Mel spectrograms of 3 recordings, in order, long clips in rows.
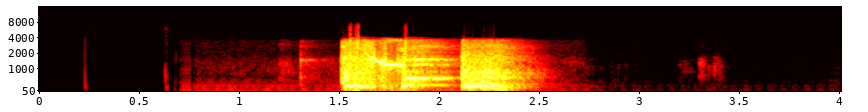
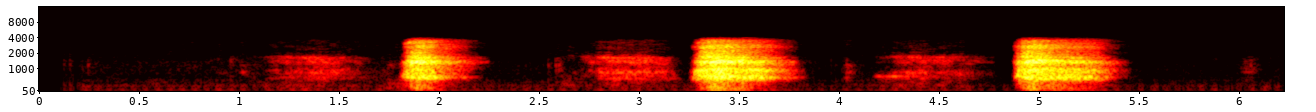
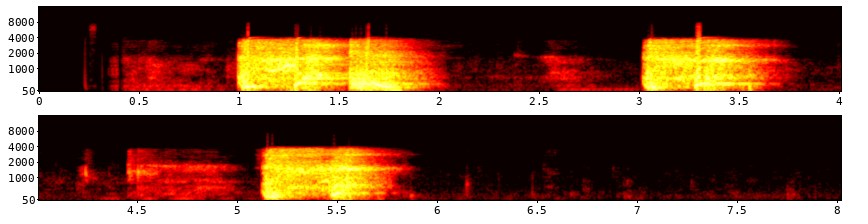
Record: {"cough_length": "4.0 s", "cough_amplitude": 30401, "cough_signal_mean_std_ratio": 0.4, "exhalation_length": "6.2 s", "exhalation_amplitude": 23268, "exhalation_signal_mean_std_ratio": 0.31, "three_cough_length": "8.0 s", "three_cough_amplitude": 28883, "three_cough_signal_mean_std_ratio": 0.41, "survey_phase": "beta (2021-08-13 to 2022-03-07)", "age": "45-64", "gender": "Male", "wearing_mask": "No", "symptom_none": true, "smoker_status": "Never smoked", "respiratory_condition_asthma": false, "respiratory_condition_other": false, "recruitment_source": "REACT", "submission_delay": "2 days", "covid_test_result": "Negative", "covid_test_method": "RT-qPCR"}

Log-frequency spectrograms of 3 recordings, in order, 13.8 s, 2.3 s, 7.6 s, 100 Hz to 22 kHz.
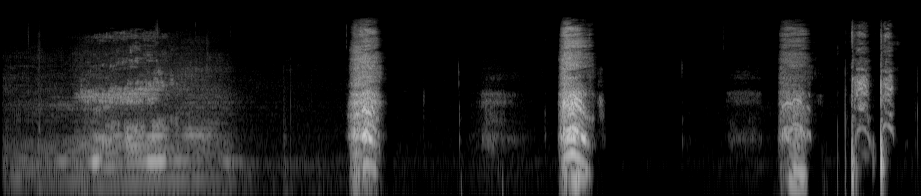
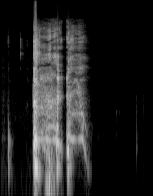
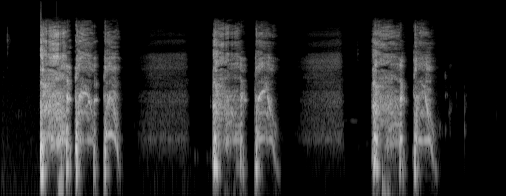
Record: {"exhalation_length": "13.8 s", "exhalation_amplitude": 27026, "exhalation_signal_mean_std_ratio": 0.28, "cough_length": "2.3 s", "cough_amplitude": 32768, "cough_signal_mean_std_ratio": 0.34, "three_cough_length": "7.6 s", "three_cough_amplitude": 32768, "three_cough_signal_mean_std_ratio": 0.4, "survey_phase": "beta (2021-08-13 to 2022-03-07)", "age": "45-64", "gender": "Male", "wearing_mask": "No", "symptom_cough_any": true, "symptom_runny_or_blocked_nose": true, "symptom_sore_throat": true, "symptom_fatigue": true, "symptom_headache": true, "symptom_onset": "3 days", "smoker_status": "Never smoked", "respiratory_condition_asthma": false, "respiratory_condition_other": false, "recruitment_source": "Test and Trace", "submission_delay": "1 day", "covid_test_result": "Positive", "covid_test_method": "RT-qPCR", "covid_ct_value": 28.8, "covid_ct_gene": "ORF1ab gene"}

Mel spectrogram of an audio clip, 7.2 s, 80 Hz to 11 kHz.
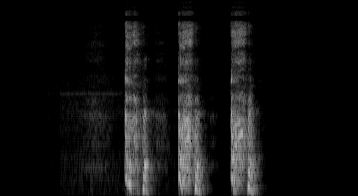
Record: {"three_cough_length": "7.2 s", "three_cough_amplitude": 32768, "three_cough_signal_mean_std_ratio": 0.34, "survey_phase": "beta (2021-08-13 to 2022-03-07)", "age": "45-64", "gender": "Female", "wearing_mask": "No", "symptom_runny_or_blocked_nose": true, "symptom_change_to_sense_of_smell_or_taste": true, "symptom_loss_of_taste": true, "smoker_status": "Never smoked", "respiratory_condition_asthma": false, "respiratory_condition_other": false, "recruitment_source": "Test and Trace", "submission_delay": "2 days", "covid_test_result": "Positive", "covid_test_method": "RT-qPCR", "covid_ct_value": 17.6, "covid_ct_gene": "ORF1ab gene", "covid_ct_mean": 18.0, "covid_viral_load": "1200000 copies/ml", "covid_viral_load_category": "High viral load (>1M copies/ml)"}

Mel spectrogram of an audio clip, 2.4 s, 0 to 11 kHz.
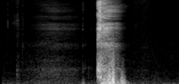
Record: {"cough_length": "2.4 s", "cough_amplitude": 21329, "cough_signal_mean_std_ratio": 0.27, "survey_phase": "beta (2021-08-13 to 2022-03-07)", "age": "18-44", "gender": "Female", "wearing_mask": "No", "symptom_cough_any": true, "symptom_runny_or_blocked_nose": true, "symptom_shortness_of_breath": true, "symptom_sore_throat": true, "symptom_fatigue": true, "symptom_fever_high_temperature": true, "symptom_headache": true, "symptom_change_to_sense_of_smell_or_taste": true, "smoker_status": "Never smoked", "respiratory_condition_asthma": false, "respiratory_condition_other": false, "recruitment_source": "Test and Trace", "submission_delay": "2 days", "covid_test_result": "Positive", "covid_test_method": "RT-qPCR"}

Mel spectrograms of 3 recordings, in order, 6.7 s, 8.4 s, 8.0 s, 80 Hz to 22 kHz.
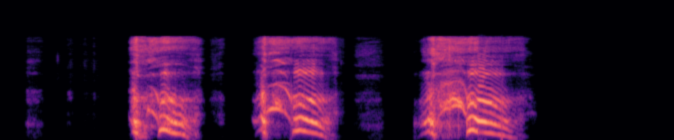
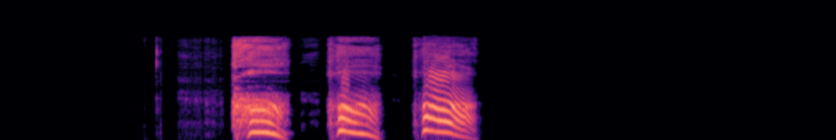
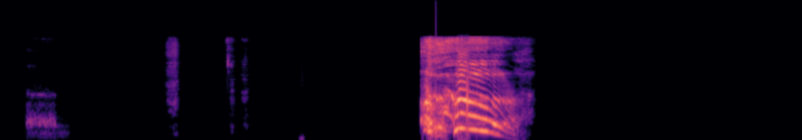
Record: {"three_cough_length": "6.7 s", "three_cough_amplitude": 26649, "three_cough_signal_mean_std_ratio": 0.44, "exhalation_length": "8.4 s", "exhalation_amplitude": 26602, "exhalation_signal_mean_std_ratio": 0.34, "cough_length": "8.0 s", "cough_amplitude": 26760, "cough_signal_mean_std_ratio": 0.25, "survey_phase": "beta (2021-08-13 to 2022-03-07)", "age": "65+", "gender": "Male", "wearing_mask": "No", "symptom_none": true, "smoker_status": "Ex-smoker", "respiratory_condition_asthma": false, "respiratory_condition_other": false, "recruitment_source": "REACT", "submission_delay": "2 days", "covid_test_result": "Negative", "covid_test_method": "RT-qPCR"}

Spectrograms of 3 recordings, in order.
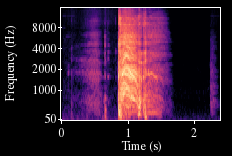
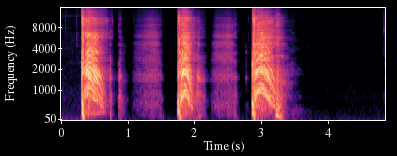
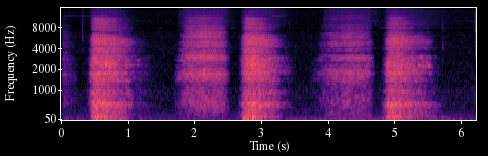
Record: {"cough_length": "2.4 s", "cough_amplitude": 32768, "cough_signal_mean_std_ratio": 0.34, "three_cough_length": "4.9 s", "three_cough_amplitude": 32768, "three_cough_signal_mean_std_ratio": 0.36, "exhalation_length": "6.2 s", "exhalation_amplitude": 3187, "exhalation_signal_mean_std_ratio": 0.56, "survey_phase": "beta (2021-08-13 to 2022-03-07)", "age": "45-64", "gender": "Male", "wearing_mask": "No", "symptom_none": true, "symptom_onset": "12 days", "smoker_status": "Ex-smoker", "respiratory_condition_asthma": false, "respiratory_condition_other": false, "recruitment_source": "REACT", "submission_delay": "4 days", "covid_test_result": "Negative", "covid_test_method": "RT-qPCR"}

